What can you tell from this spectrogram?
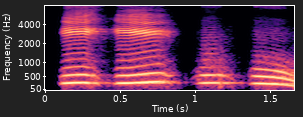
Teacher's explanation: संवृत में क्या होता है कि यहाँ पे मुख जो है लगभग बंद रहता है।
